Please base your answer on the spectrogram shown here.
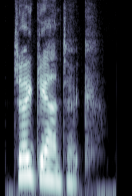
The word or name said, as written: gigantic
